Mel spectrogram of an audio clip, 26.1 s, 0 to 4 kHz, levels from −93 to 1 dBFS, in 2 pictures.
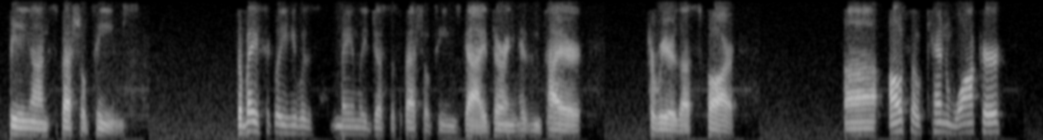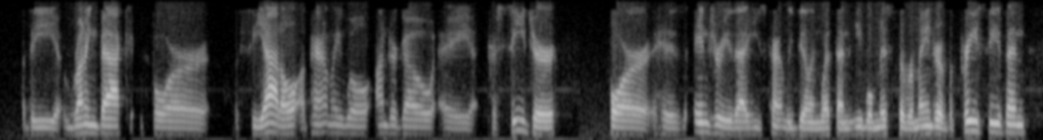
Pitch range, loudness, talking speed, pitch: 105-130 Hz, -31 LUFS, 115 wpm, 115 Hz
